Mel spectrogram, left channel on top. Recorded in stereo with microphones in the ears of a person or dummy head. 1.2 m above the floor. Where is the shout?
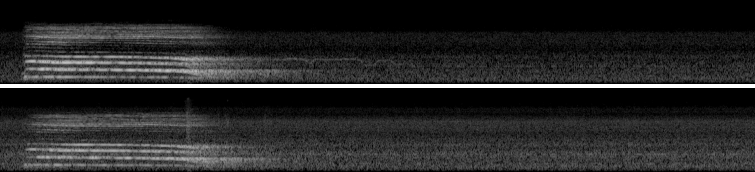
45° left (ahead or behind), 5 m; by 2.2 s 40° left (ahead or behind), 7.5 m.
